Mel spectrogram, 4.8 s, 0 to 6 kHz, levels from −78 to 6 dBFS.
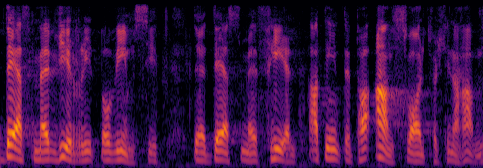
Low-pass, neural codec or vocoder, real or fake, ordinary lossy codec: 5.4 kHz; none; real; none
